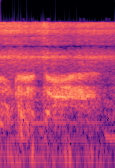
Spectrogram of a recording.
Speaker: wheezing it's a severe asthmatic what you're hearing is the struggle to pull air into the lungs through airways that have spasmed closed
